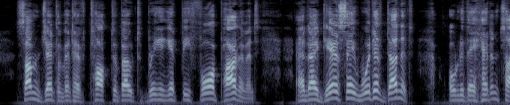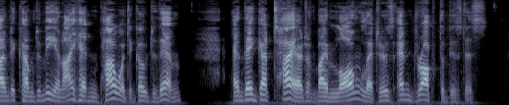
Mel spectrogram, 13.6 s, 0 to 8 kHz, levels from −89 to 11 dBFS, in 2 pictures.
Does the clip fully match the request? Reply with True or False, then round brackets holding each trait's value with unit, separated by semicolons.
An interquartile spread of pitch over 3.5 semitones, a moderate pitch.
True (4.2 semitones; 145 Hz)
